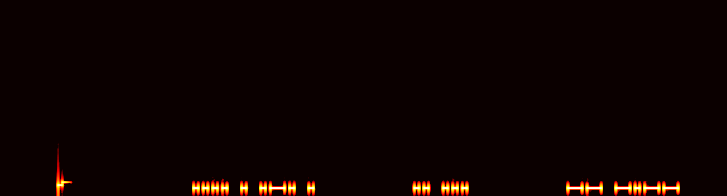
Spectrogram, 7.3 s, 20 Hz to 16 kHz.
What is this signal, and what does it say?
Morse code, heard as a keyed tone, about 25 wpm, 700 Hz. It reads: HERE IS MY
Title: 3x Word-Spacing - Sentences from Top 200 Words - 25wpm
